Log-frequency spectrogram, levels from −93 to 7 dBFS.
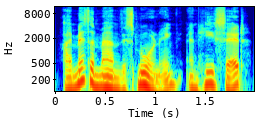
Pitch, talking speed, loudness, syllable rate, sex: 120 Hz, 270 wpm, -16 LUFS, 5.8 syllables/s, male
